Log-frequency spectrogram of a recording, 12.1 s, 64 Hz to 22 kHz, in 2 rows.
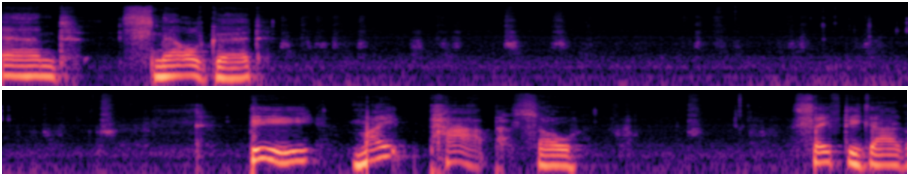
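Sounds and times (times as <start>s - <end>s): marker pen writing on paper: 1.6s - 6.9s, 10.0s - 11.4s.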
